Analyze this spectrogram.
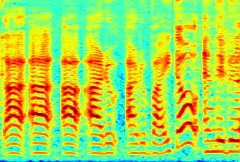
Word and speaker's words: アルバイト: So for instance, there's a word in Japanese called arubaito.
